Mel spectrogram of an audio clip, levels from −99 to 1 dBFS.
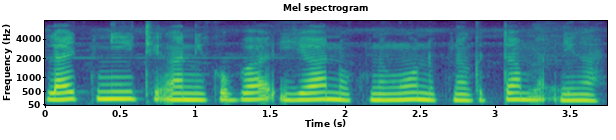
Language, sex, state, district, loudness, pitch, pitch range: Garo, female, Meghalaya, South Garo Hills, -15 LUFS, 230 Hz, 220-235 Hz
